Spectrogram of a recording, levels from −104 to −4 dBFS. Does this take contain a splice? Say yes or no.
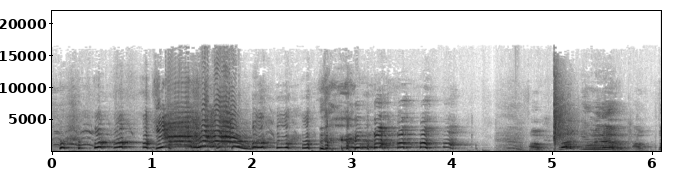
no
